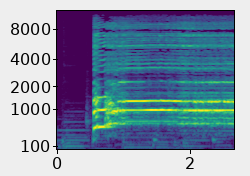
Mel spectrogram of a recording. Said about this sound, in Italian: Mi fai sentire un attimo, scusa, il pollo, il gallo?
